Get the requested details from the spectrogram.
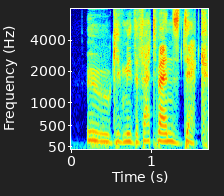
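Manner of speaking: loud cartoon character voice. Doing a Stewie Griffin impression for the viewers: Stewie Griffin voice. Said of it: "That's my Stewie".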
